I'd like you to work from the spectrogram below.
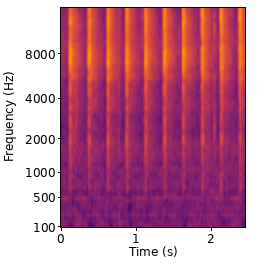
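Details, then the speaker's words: T8+ radial shockwave (ESWT) handpiece firing sharp, regular clicking pulses, about four per second, on gel-covered skin, relaxing muscles around a marked pain point in circular or slow motions for about 2–3 minutes. "Start by relaxing the muscles around the pain point. It can be operated in a circular motion or in a slow motion, about 2–3 minutes."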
